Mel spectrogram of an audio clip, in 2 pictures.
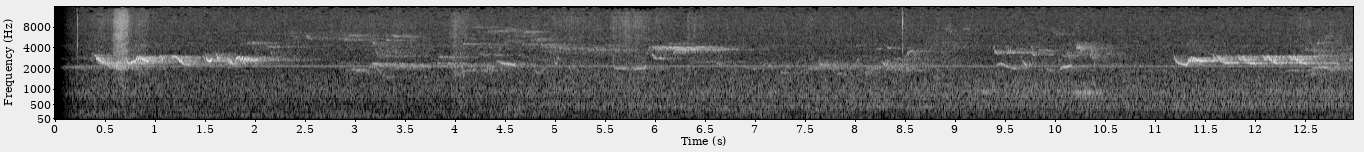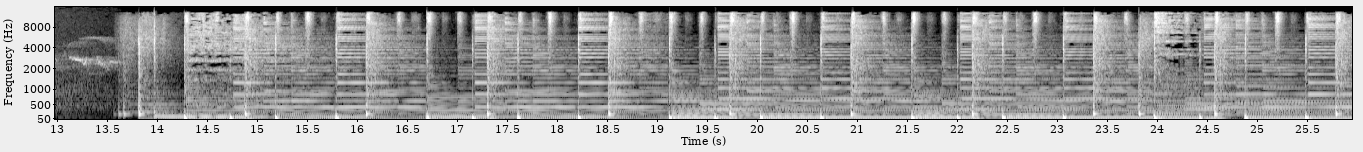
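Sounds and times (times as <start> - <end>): small birds chirping: 0.1 - 13.9
soft outdoor hush: 0.1 - 14.0.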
